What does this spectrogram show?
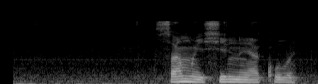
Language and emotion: Russian, neutral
